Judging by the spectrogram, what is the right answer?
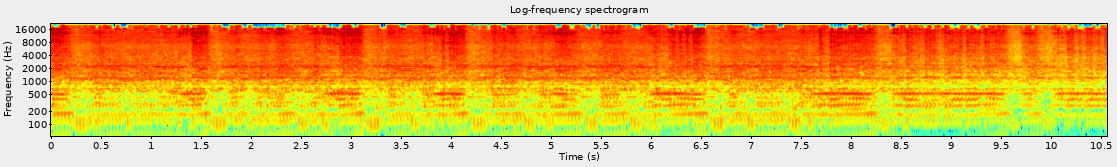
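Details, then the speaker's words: King Canada 3000 W generator, no air filter fitted, loaded with a heat gun: engine speed rises and falls in a slow cycle every couple of seconds, governor chasing; hunting, which the owner suspects comes from the missing air filter. "Hopefully, she doesn't hunt as much. She probably will, cuz we don't have an air filter."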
